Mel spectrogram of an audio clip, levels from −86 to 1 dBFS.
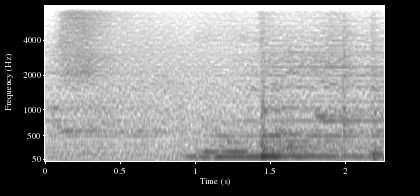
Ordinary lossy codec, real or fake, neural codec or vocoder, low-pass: none; fake; codec, 16 kHz, 0.5 kbps, FunCodec, trained on Chinese and English, 25 frames a second; 7.2 kHz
